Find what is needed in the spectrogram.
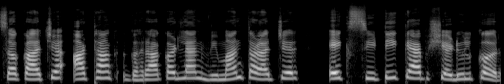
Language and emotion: Goan Konkani, neutral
